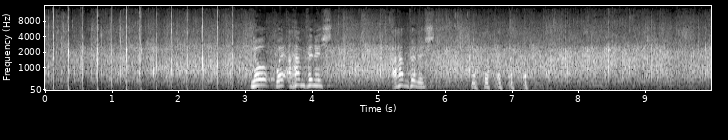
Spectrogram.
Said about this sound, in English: You like to clap them.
